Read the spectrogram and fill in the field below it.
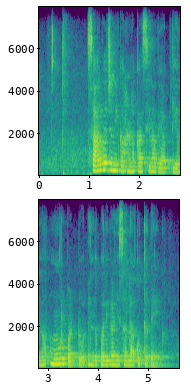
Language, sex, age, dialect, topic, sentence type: Kannada, female, 18-24, Coastal/Dakshin, banking, statement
